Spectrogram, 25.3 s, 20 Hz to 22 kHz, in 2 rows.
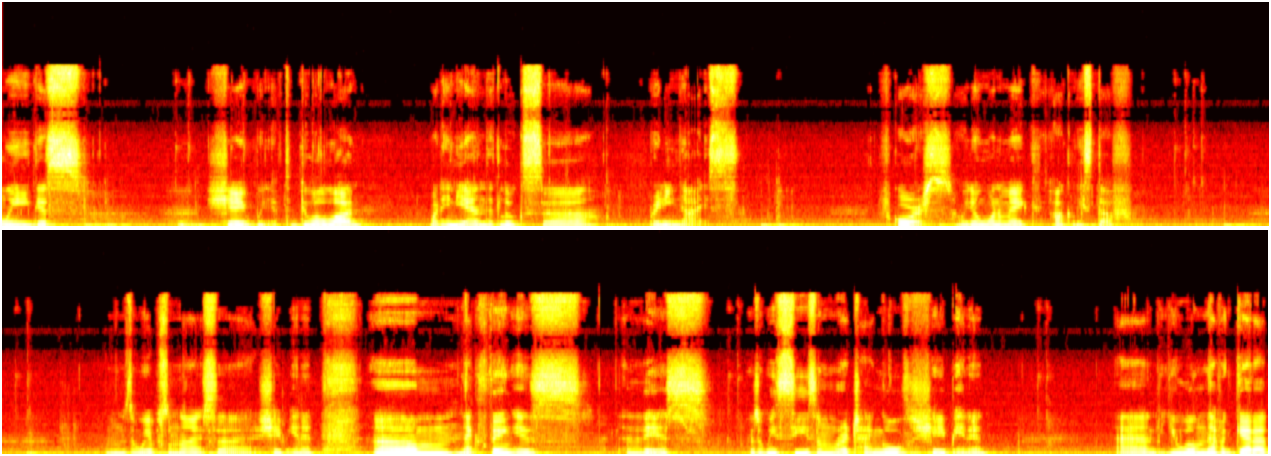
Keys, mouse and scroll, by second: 0.6 g, 2.1 g, 2.4 s, 3.1 g, 3.4 click, 4.5-5.8 drag, 4.6 s, 7.6 s, 9.2 middle click, 9.2-11.2 drag, 9.4 Tab, 10.3-12.2 middle drag, 10.3-12.2 right drag, 10.5 z, 11.2 ctrl+r, 12.2 s, 12.9 click, 12.9 right click, 13.0 Tab, 13.5 middle click, 14.5 KP_7, 14.8 Tab, 15.0 z, 16.1-17.7 middle drag, 16.6 ctrl+r, 17.7 click, 20.0-21.8 drag, 21.8 ctrl+r, 21.8 middle click, 24.3-25.3 drag, 24.7 ctrl+r.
